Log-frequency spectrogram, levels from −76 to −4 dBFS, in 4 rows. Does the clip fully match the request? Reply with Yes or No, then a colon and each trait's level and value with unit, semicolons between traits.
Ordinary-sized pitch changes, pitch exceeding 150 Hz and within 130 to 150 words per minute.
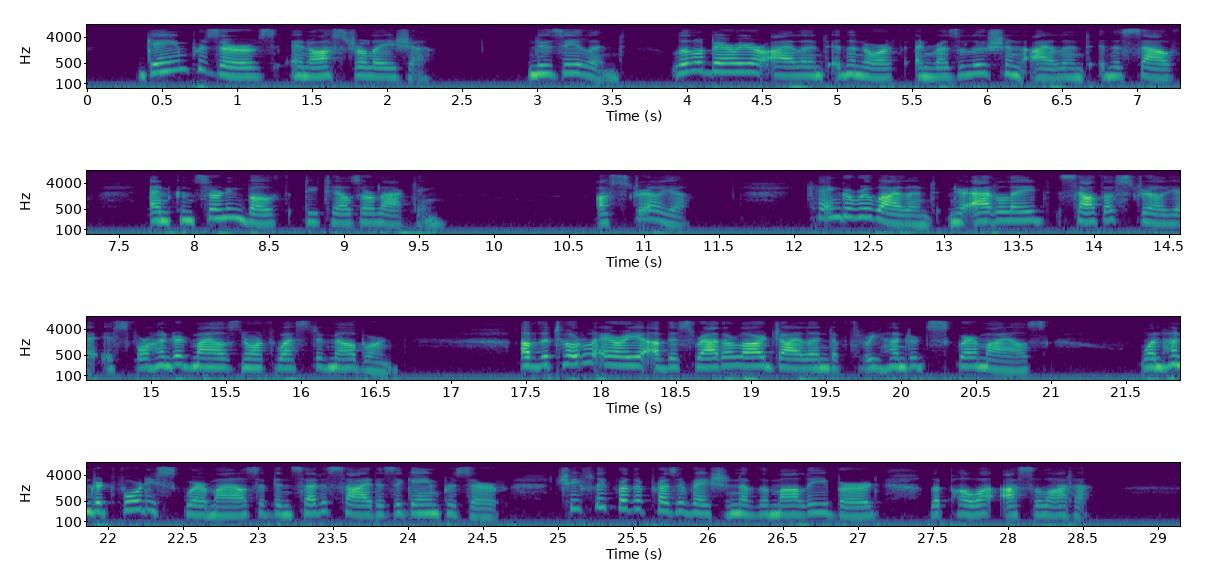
Yes: average, 3.6 semitones; high, 190 Hz; average, 145 wpm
